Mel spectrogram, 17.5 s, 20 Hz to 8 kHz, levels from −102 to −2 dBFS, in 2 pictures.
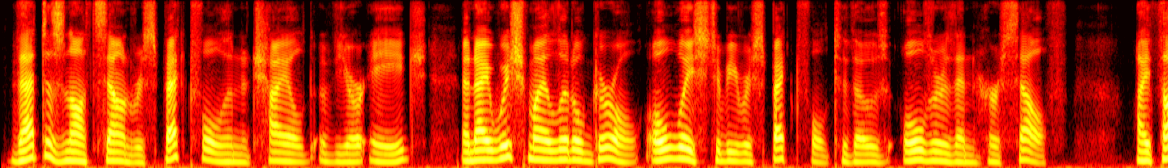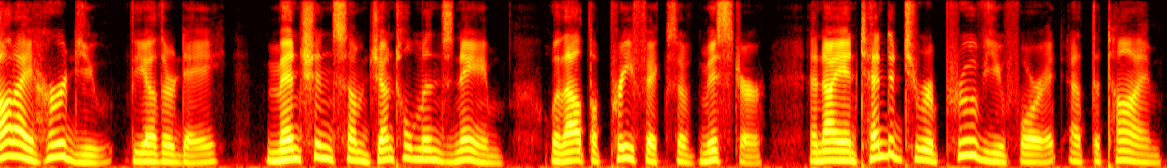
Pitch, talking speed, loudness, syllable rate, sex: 160 Hz, 185 wpm, -21 LUFS, 4.8 syllables/s, female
